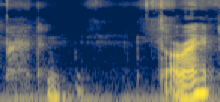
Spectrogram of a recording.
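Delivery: softly whispered reassurance to himself; a hushed, gentle self-reassurance; whispered comfort. Retold or imitated. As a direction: breathe it quietly to yourself. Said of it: "Just like".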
